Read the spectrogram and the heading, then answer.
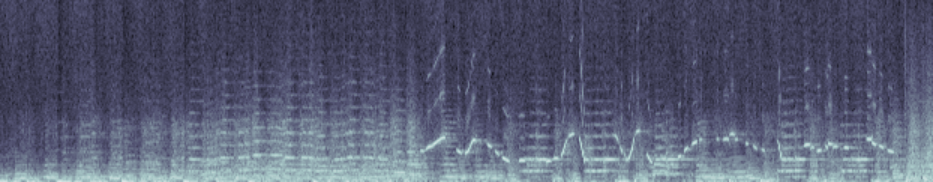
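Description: A whistled melody with sliding notes rises over a loud, busy musical backing in its second half, playing as a short closing tune with no one speaking.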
